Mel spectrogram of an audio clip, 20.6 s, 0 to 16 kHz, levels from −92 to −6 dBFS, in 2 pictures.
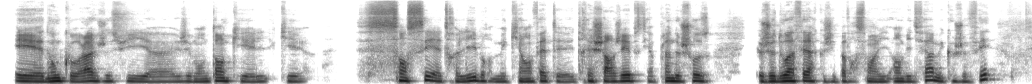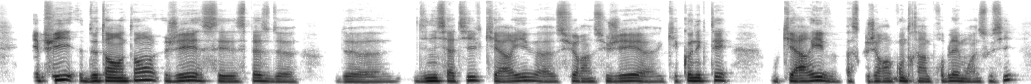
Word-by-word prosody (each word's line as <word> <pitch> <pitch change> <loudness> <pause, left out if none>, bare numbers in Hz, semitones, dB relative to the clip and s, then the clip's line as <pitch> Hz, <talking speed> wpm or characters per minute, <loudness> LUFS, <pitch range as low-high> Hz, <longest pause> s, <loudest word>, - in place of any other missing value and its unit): et 125 -3 +2
donc 130 +2 +4
voilà, 125 +3 +1
je 125 0 -6
suis, 120 -1 -6
heu, 110 0 -9
j'ai 120 +1 -7
mon 115 +1 -4
temps 135 +1 +1
qui 125 -3 -8
est 110 +2 -7
qui 120 - -8
est 115 0 -8 0.5
censé 150 +4 -1
être 125 -4 -3
libre, 130 +2 0
mais 115 0 -6
qui, 115 - -8
en 115 0 -1
fait, 125 +2 -4
est 105 -1 -9
très 125 +3 -4
chargé, 120 +2 +2
parce 135 0 -9
qu'il 135 - -17
y - - -7
a - - -14
plein 130 +4 0
de 125 - +3
choses 125 +1 -1 0.4
que 120 - -3
je 120 +2 +2
dois 130 +2 +6
faire, 135 -1 +1
que 125 - -14
j'ai 110 - -9
pas 120 +2 -5
forcément 115 +1 -7
envie 110 +1 -5
envie 120 -2 -2
de - - -12
faire 170 +8 0
mais 130 -4 -1
que 125 - -9
je 110 -1 -7
fais 205 - -2 0.7
et 150 - +1
puis, 180 +6 +6
de 130 0 +4
temps 135 0 +7
en 130 - +7
temps, 165 +5 +3
j'ai 140 +4 +3
ces 125 -3 -1
espèces 125 +3 -1
de 110 -2 -4 0.4
de 110 -2 -4 0.3
d'initiatives 130 +4 +3
qui - - -5
arrivent, 135 +6 +1
heu, 110 -2 -5
sur 115 +2 -3
un 115 - -2
sujet, 125 +4 +2
heu, 115 -1 -6
qui 120 - -12
est - - -20
connecté 140 +4 +3 0.4
ou 120 - -8
qui 135 +3 0
arrivent 125 -1 +4
parce 115 - -8
que 115 - -11
j'ai 125 - 0
rencontré 120 +2 -1
un 120 - -1
problème 130 +1 0
ou - - -5
un 110 - -5
souci, 135 - -5
125 Hz, 235 wpm, -21 LUFS, 115-135 Hz, 0.7 s, temps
